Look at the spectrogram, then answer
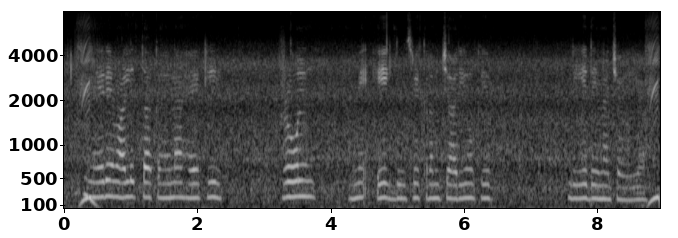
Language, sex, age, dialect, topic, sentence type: Hindi, female, 31-35, Kanauji Braj Bhasha, banking, statement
